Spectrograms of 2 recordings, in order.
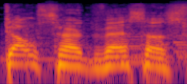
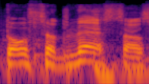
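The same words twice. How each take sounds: First: It is said with a plain English accent. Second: It is said with a Spanish accent. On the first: The speaker calls it wrong. "you can't just say" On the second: The speaker calls it right. "It has to be you know"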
